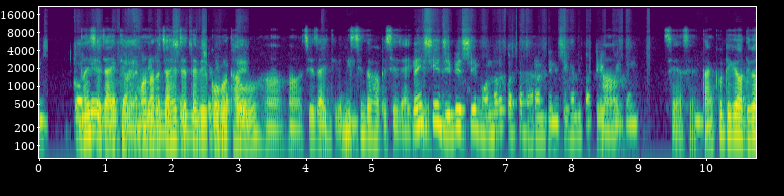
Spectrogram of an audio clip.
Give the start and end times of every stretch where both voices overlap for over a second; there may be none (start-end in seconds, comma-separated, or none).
0.6-3.1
